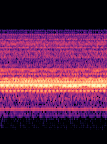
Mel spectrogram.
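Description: Bedini-style pulse motor running at speed: a steady high-pitched whine.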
